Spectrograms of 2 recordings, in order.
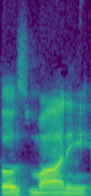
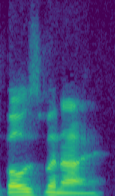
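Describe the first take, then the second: First: The name ends with an 'ee' sound. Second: The name ends with an 'eye' sound. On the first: The speaker calls it wrong. "not Bosemani" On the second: The speaker calls it right. "The correct pronunciation is Bozemanai"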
